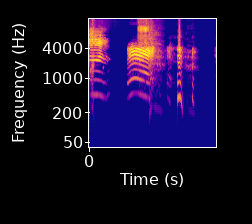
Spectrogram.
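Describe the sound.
A person imitates a baby's crying with two long, wailing, high-pitched cries, followed by a few shorter whimpering sobs and a brief trailing squeak, loud.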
